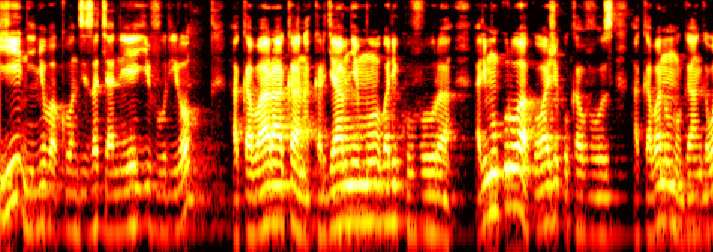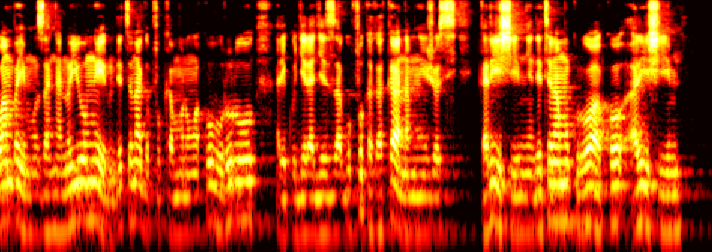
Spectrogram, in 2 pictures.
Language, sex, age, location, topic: Kinyarwanda, male, 25-35, Huye, health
